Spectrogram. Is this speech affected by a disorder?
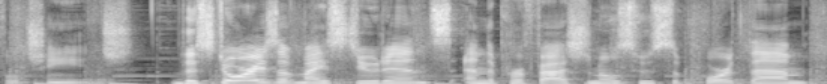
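No.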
